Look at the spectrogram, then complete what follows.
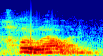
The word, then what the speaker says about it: Llewellyn: Because the Welsh double L is like Llewellyn is Llewellyn. Okay. It really is sort of... No, that's very different. Back of your throat.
